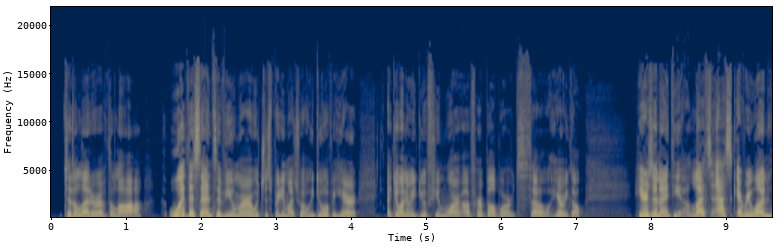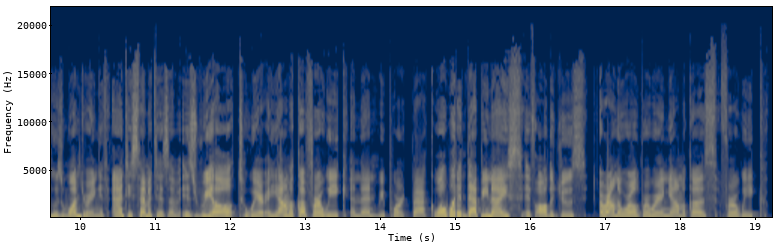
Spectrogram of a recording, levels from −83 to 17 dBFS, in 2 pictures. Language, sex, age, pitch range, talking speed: English, female, 30-49, 185-250 Hz, 240 wpm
